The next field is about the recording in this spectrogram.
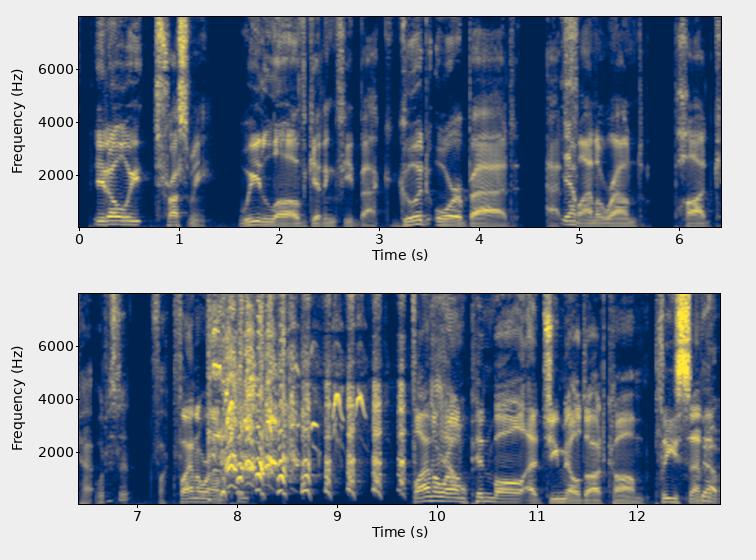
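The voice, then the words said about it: Canadian accent. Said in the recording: “your annoying Canadian accent”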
